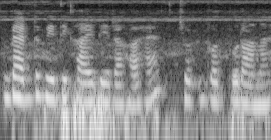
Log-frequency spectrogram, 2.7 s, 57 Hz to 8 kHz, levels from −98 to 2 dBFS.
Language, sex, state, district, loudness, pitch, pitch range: Hindi, female, Punjab, Pathankot, -17 LUFS, 235 Hz, 215-250 Hz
